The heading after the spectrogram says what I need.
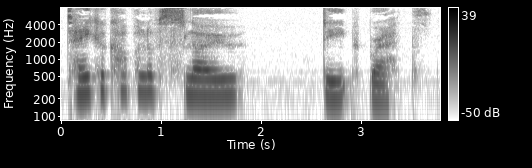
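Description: A woman calmly guiding a pregnancy relaxation meditation with slow, soothing, measured phrasing. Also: on the high side, husky. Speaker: meditation guide.

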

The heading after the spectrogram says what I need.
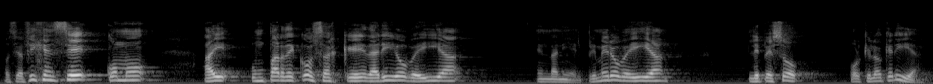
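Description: An Argentine preacher explains a Bible passage in a casual, chatty sermon, often turning to his listeners with questions. His voice sits a bit high for a man. The recording is dull and lo-fi. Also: measured pace, a little mellow. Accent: Argentine Spanish.

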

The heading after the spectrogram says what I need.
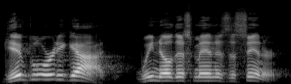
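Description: A man voicing indignant male religious leaders who accuse and scold in a loud, raised voice. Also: high-pitched, very animated, normal speed, voice pushed up.

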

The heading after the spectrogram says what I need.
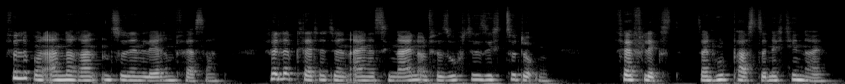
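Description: A woman narrating a children's audiobook in a calm, clear storytelling voice. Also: mid-range voice, normal speed.

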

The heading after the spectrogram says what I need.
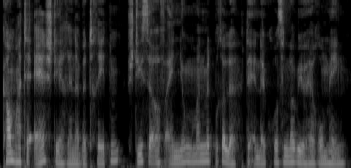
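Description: A man's voice: lowish voice, fast talker, dark tone. A man reading a game storybook chapter aloud as the narrator.

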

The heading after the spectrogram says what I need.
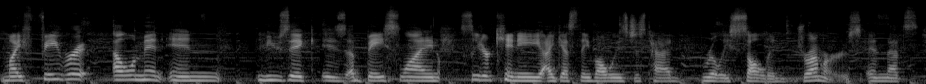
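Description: A woman co-hosting a podcast, a bass player in casual music chat, enthusiastic and quick to agree. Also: steady tone.

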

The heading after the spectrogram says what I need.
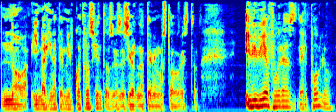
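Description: A man co-hosting a radio show, telling a story slowly with a dramatic storyteller's voice. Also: rumbling low, expressive, warm tone, husky, dry recording, dull audio. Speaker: co-host. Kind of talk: casual radio chat, storytelling.

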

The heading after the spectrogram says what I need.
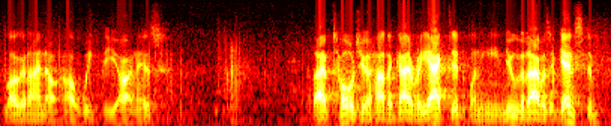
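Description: An actor playing a wry, cool-headed crime photographer who talks in slangy tough talk in old-time radio detective drama style. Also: male voice, deep voice, moderate pace. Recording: dull vintage radio recording.

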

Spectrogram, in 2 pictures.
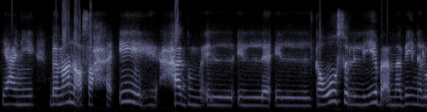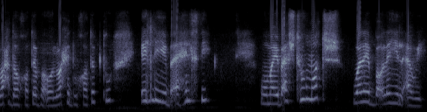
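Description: A woman with an Egyptian Arabic accent leaves a casual voice message. Her mid-pitched voice is bright and forward. She puts her question with small hesitations. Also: brisk. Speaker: listener leaving a voice message.

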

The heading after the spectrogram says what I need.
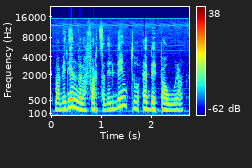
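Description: A woman's voice: medium pitch, normal speed, darkish tone. A woman preacher delivering a sermon, putting rhetorical questions straight to her congregation.

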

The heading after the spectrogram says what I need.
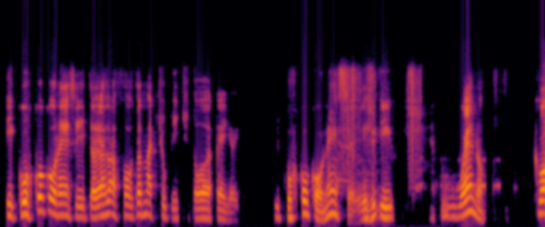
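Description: A man's voice: a little high, a little mellow, dry recording, lo-fi sound. A man from Venezuela with a Venezuelan Spanish accent, talking casually and telling anecdotes with laughs and asides. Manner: chatty storyteller with frequent laughs and asides. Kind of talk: casual conversation about spelling.

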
